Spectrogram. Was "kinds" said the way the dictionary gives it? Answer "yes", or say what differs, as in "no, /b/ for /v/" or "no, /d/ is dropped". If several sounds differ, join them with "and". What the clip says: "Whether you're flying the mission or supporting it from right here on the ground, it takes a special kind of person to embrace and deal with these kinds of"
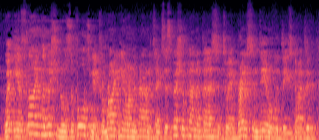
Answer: yes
